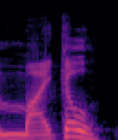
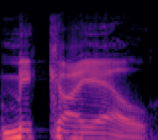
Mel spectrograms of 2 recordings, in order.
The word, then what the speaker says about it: Michael: that has the name Michael. Um, Michael is actually meant to be Mikuel. Mik Mikel. Mikel is meant to be how you pronounce Michael.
